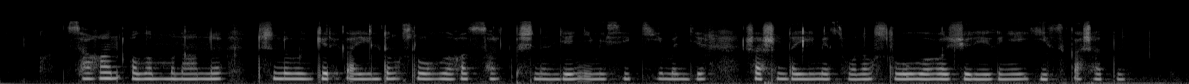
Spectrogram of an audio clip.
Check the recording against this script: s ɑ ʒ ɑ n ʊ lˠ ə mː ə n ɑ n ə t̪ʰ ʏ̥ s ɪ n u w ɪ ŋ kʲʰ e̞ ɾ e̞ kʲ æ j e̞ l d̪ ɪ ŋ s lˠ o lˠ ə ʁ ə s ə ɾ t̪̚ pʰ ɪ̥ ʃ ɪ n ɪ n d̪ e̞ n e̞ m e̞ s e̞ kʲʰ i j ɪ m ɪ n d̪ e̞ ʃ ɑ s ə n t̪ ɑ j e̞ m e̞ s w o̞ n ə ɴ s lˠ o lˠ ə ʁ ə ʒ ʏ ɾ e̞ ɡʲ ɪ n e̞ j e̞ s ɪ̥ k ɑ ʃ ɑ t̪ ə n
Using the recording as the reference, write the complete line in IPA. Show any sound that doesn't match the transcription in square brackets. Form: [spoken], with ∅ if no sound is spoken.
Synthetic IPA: s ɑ [ʁ] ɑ n ʊ lˠ ə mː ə n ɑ n ə t̪ʰ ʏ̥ s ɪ n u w ɪ ŋ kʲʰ e̞ ɾ e̞ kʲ æ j e̞ l d̪ ɪ ŋ s lˠ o lˠ ə ʁ ə s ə ɾ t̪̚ pʰ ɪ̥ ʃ ɪ n ɪ n d̪ e̞ n e̞ m e̞ s e̞ kʲʰ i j ɪ m ɪ n d̪ e̞ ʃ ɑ [ʃ] ə n [d̪] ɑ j e̞ m e̞ s w o̞ n ə ɴ s lˠ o lˠ ə ʁ ə ʒ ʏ ɾ e̞ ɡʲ ɪ n e̞ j e̞ s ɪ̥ k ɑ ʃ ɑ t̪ ə n

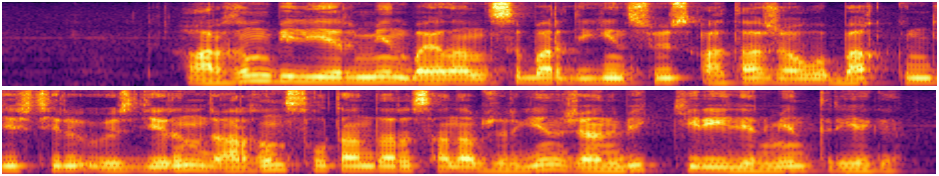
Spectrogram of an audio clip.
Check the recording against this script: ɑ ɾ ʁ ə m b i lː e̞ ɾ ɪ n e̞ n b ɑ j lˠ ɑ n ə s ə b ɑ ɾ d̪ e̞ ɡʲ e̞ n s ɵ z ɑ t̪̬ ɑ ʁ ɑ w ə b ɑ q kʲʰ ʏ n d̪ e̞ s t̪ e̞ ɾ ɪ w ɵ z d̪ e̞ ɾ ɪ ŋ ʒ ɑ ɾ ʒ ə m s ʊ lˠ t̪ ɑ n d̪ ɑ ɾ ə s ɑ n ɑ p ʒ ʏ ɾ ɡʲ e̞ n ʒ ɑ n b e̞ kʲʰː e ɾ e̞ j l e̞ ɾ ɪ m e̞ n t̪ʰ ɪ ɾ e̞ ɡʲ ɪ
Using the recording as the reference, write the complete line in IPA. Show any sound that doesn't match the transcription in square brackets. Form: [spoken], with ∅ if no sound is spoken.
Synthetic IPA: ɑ ɾ ʁ ə m b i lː e̞ ɾ ɪ [m] e̞ n b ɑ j lˠ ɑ n ə s ə b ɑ ɾ d̪ e̞ ɡʲ e̞ n s ɵ z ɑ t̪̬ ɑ [ʒ] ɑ w ə b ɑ q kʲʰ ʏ n d̪ e̞ s t̪ e̞ ɾ ɪ w ɵ z d̪ e̞ ɾ ɪ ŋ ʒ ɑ ɾ [ʁ] ə m s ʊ lˠ t̪ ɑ n d̪ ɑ ɾ ə s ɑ n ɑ p ʒ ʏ ɾ ɡʲ e̞ n ʒ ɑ n b e̞ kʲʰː e ɾ e̞ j l e̞ ɾ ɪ m e̞ n t̪ʰ ɪ ɾ e̞ ɡʲ ɪ

